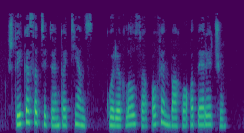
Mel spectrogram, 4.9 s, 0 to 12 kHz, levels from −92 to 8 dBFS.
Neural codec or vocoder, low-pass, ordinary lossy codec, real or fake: codec, 24 kHz, 0.9 kbps, WavTokenizer, medium speech release version 1; 10.8 kHz; MP3, 32 kbps; fake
